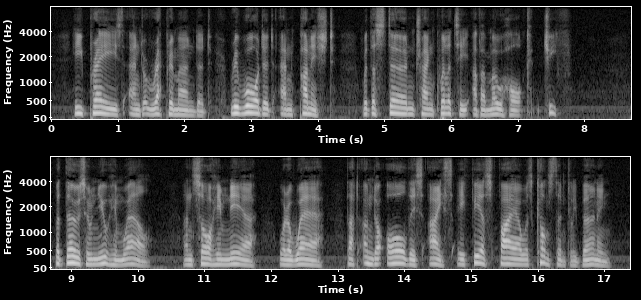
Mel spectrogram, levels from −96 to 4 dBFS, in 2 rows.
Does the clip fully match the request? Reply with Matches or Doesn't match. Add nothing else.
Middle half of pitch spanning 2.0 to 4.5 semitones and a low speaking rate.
Matches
